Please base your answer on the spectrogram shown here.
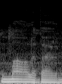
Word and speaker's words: Marylebone: Or Marylebone, but Marylebone it's pronounced.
